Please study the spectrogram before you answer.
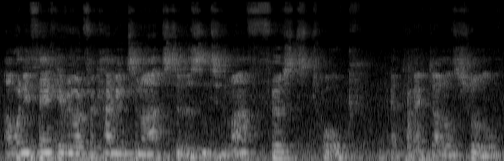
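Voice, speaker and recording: A South African man with a mid-range, fairly darkish voice talks fairly quickly and with fairly even intonation. He gives an informal religious talk to an audience inside a synagogue, keeping it conversational and self-deprecating and often posing rhetorical questions. The room is echoey, the mic distant, and the background noisy.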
